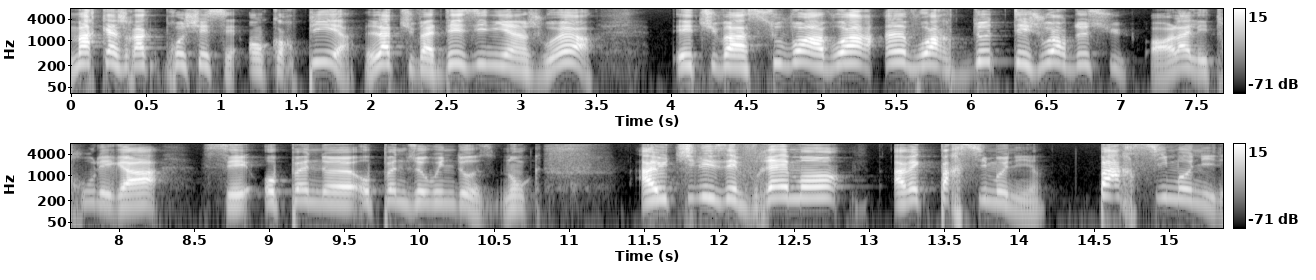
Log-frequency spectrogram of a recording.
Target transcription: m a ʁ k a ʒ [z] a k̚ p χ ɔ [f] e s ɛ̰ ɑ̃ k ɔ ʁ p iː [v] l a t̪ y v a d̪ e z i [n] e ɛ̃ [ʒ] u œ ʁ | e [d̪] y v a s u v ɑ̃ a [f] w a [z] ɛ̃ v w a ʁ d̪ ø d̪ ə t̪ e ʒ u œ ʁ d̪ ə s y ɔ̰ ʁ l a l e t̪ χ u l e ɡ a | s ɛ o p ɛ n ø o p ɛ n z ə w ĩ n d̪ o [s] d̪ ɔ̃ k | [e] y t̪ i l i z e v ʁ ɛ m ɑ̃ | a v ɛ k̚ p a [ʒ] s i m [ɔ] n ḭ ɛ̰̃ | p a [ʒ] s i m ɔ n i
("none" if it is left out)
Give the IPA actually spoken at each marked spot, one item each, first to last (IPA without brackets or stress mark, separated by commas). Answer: ʁ, ʃ, ʁ, ɲ, ʒ, t̪, v, ʁ, z, a, ʁ, ɔ, ʁ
